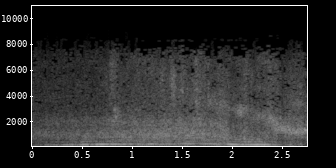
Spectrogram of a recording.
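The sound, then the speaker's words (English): A car engine roars as the car speeds right into a person, with a steady loud rising whine and some tire noise, continuous with no voices. “car speeding right into him.”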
